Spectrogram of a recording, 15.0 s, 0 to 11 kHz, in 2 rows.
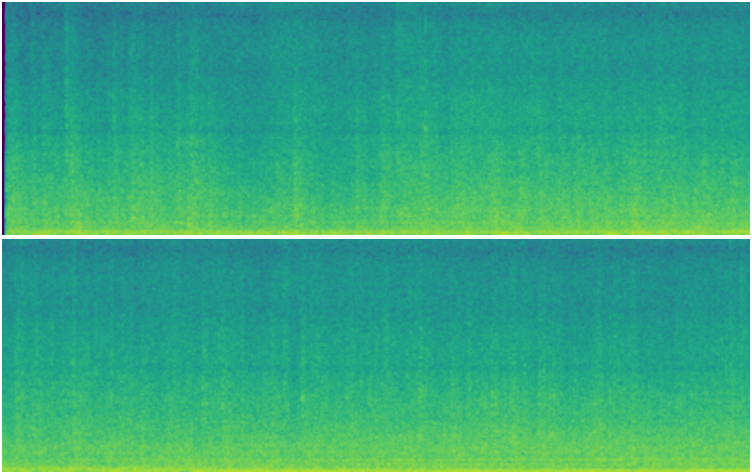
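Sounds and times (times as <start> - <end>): furnace low hum: 0.1 - 14.9
electric arc crackling: 8.0 - 14.6.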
